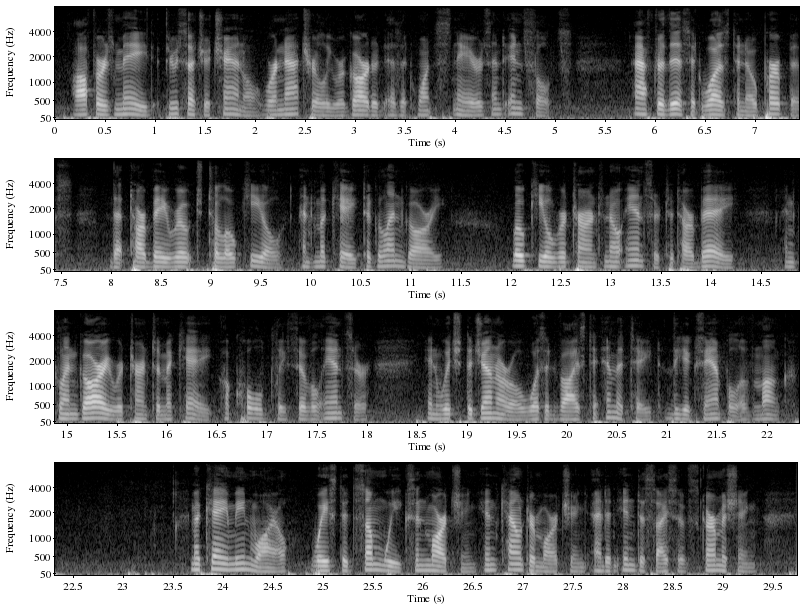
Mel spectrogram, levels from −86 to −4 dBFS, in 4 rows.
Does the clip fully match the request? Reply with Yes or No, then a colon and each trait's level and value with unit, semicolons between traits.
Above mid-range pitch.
No: low, 125 Hz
